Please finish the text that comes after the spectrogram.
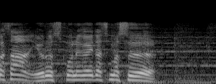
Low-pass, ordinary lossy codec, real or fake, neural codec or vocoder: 7.2 kHz; none; real; none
